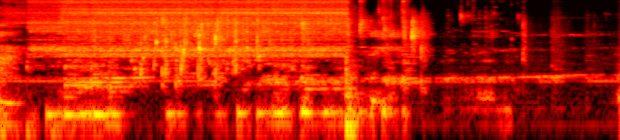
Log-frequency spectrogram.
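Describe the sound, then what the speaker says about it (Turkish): Hands being washed under a running tap at a sink, a steady close water rush for about four seconds that then cuts off, leaving quiet room sound. "Ellerimi, ellerimi yıkadım."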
